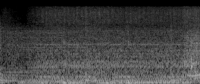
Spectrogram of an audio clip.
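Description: Monster truck engine running as the truck drives toward a ramp.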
